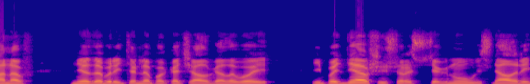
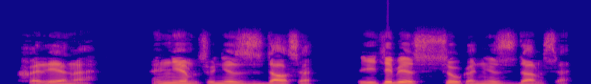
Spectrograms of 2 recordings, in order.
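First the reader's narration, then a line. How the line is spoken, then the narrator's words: Hoarse wheeze, swollen bloody lips. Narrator (Russian): Подследственный разлепил губы, сейчас больше всего напоминающие 2 огромные багровые сардельки, и, втянув носом кровавую юшку, прохрипел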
